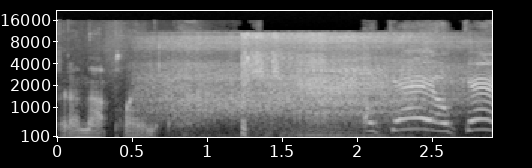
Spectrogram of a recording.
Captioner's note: hisses menacingly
